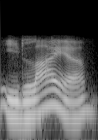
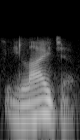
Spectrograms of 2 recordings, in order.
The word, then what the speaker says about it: Elijah: And Eliah is the correct way to pronounce Elijah.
